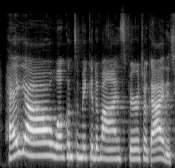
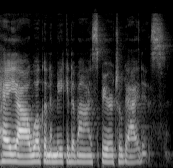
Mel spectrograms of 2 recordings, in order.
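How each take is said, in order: First: It is said smiling and upbeat. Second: It is said flat and unsmiling.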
